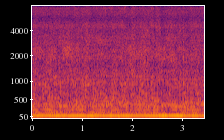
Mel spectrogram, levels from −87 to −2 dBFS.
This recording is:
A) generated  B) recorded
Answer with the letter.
A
